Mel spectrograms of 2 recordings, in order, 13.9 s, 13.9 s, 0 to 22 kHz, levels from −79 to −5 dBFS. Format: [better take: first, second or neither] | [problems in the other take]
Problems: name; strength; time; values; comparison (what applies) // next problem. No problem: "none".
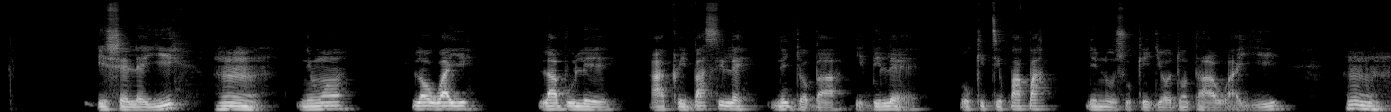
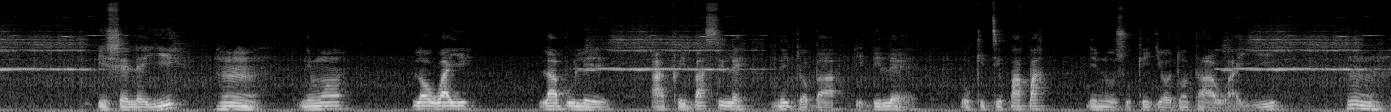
first | background sound (Squeak / Idling); 12 dB below the speech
